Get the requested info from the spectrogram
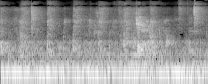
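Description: Small perfume bottle's spray pump pressed over and over, a quick series of faint clicks and puffs: the nozzle is stuck and not spraying. A steady low hum runs underneath.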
